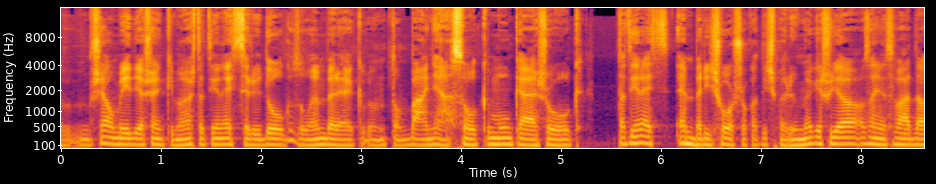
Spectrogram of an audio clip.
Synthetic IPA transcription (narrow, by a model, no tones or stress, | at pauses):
ʃɛomeːd̪ijɒʃɛŋkimaːʃt̪aːt̪ijɛnɛcsɛɾyːd̪o̞lɡo̞zoːɛmbɛɾɛkɛmt̪ombaːɲaːso̞kmuŋkaːʃo̞k | t̪aːt̪ijɛnɛcɛmbɛɾiʃo̞rʃo̞kɒt̪iʃmɛɾyŋkmɛɡeːʃhuɟɒːzɛɲɛsʋaːd̪a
